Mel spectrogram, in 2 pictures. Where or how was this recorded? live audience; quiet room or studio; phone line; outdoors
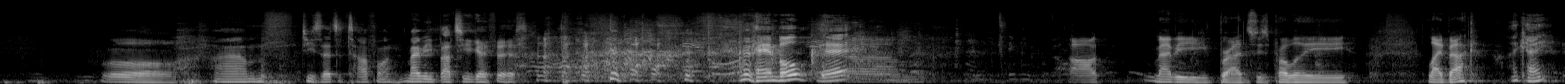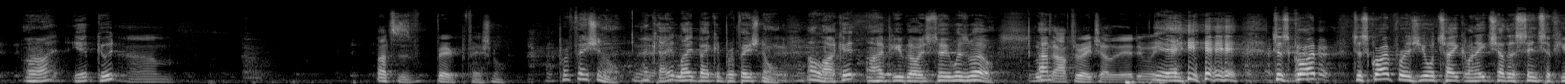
live audience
